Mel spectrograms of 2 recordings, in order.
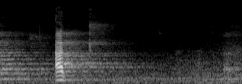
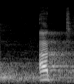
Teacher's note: Setelah kuat menekan makhrajnya, dilepas untuk menghamskan.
